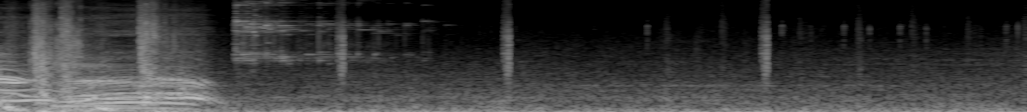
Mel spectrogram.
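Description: Loot items drop with soft clinks.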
